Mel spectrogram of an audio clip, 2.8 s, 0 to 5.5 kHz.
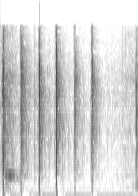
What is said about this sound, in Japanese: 今日は教主金光様、金光博道先生が満59歳を迎えられましたので盛大な拍手でお祝いしています。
